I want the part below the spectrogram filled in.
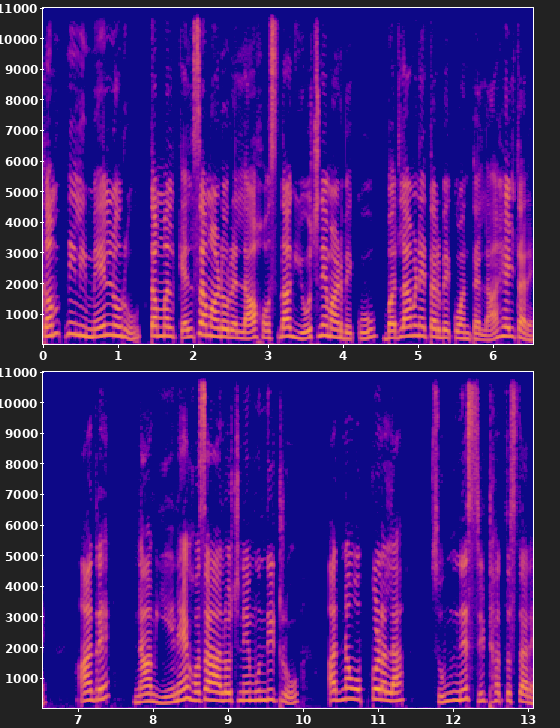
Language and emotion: Kannada, angry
